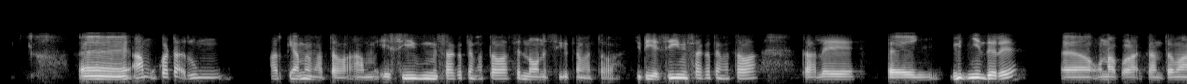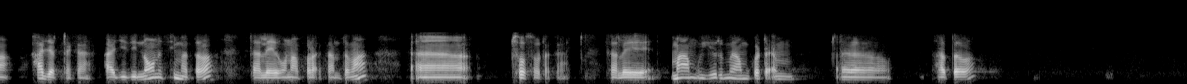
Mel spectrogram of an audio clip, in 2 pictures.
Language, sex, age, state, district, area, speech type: Santali, male, 18-30, West Bengal, Bankura, rural, conversation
